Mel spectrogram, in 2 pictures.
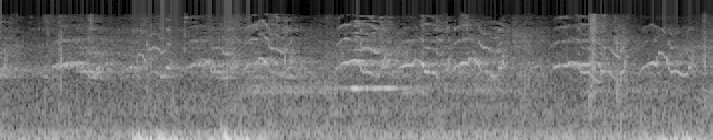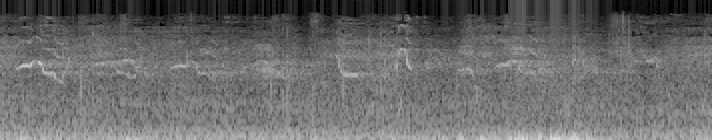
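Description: Birds chirping: a rapid run of short, high chirps. There are a few low thumps about a second in and again near the end.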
